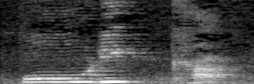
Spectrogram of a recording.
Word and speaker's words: পরীক্ষা: তারপরে এটা কি দেয়া আছে, যেটা লেখা আছে পরীক্ষা, কিন্তু আমি এটার উচ্চারণ কি করি, পরীক্ষা। আর যুক্ত খ থাকলে সেটা কিন্তু ক যোগ খ উচ্চারিত হয়। পরিক, এই পর্যন্ত একটা উচ্চারণ, তারপরে এটা হলো খা, পরীক্ষা।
